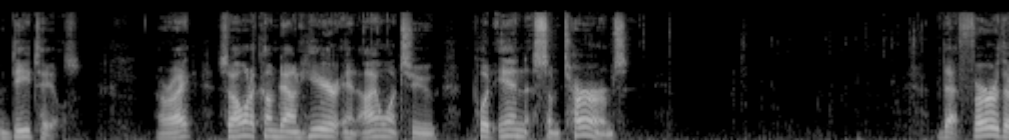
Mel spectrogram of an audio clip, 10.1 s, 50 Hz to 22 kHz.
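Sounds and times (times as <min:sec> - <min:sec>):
typing on computer keyboard: 0:06.4 - 0:09.3.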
